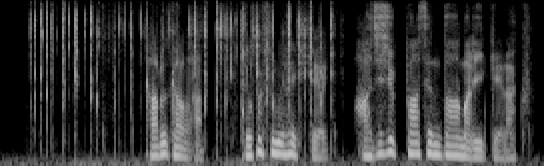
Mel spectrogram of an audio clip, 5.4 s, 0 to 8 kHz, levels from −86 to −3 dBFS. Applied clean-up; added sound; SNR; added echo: neural diffusion model UNIVERSE++.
